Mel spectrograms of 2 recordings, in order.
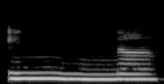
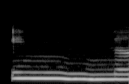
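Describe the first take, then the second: First: इन्ना with the final aa stretched long; stretched madd. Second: इन्ना said slowly with a short nasal n; short inna. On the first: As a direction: draw out the aa of इन्ना. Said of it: "यहाँ पे stretch करेंगे, इसको खींचेंगे". (इन्ना का आ खींचकर) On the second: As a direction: recite इन्ना evenly. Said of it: "और ये इन्ना". (इन्ना धीमे से) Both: Shown as a demonstration.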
